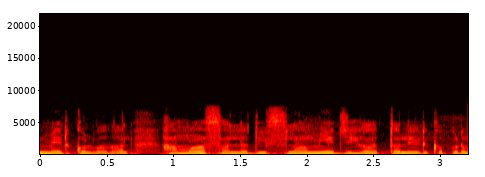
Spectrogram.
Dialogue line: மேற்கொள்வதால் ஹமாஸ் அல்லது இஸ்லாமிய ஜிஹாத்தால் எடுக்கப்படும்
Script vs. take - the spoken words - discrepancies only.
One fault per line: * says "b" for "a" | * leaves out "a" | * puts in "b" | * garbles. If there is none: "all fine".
all fine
